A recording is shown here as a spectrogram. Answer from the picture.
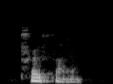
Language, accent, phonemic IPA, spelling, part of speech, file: English, Southern England, /ˈpɹəʊ.faɪl/, profile, noun / verb, LL-Q1860 (eng)-profile.wav
- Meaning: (noun) 1. The outermost shape, view, or edge of an object 2. The shape, view, or shadow of a person's head from the side; a side view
